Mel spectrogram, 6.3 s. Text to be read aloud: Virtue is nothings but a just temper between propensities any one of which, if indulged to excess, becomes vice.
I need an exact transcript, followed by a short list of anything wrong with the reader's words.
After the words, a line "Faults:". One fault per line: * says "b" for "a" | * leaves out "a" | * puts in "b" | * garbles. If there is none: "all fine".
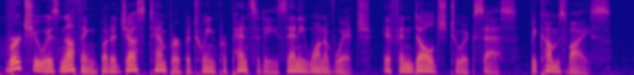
Virtue is nothing but a just temper between propensities any one of which, if indulged to excess, becomes vice.
Faults:
* says "nothing" for "nothings"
